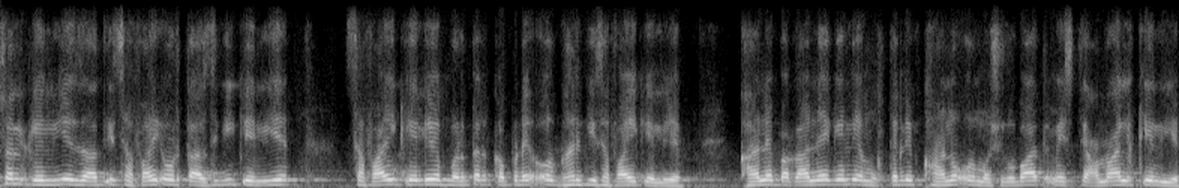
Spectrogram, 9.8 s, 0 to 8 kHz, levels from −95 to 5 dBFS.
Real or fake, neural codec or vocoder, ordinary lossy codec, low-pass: fake; codec, 16 kHz, 4 kbps, FreqCodec, larger model; Opus, 16 kbps; 7.2 kHz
